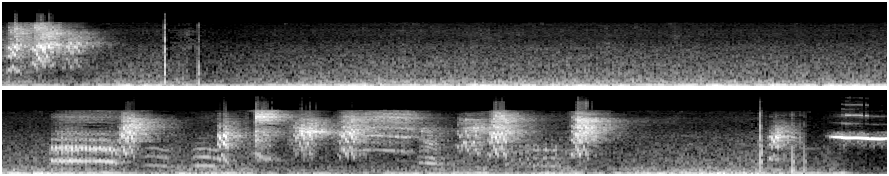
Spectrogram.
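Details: Male and female Brahminy starlings together in Kuwait: a harsh squawk, then a long quiet gap with faint background hiss, followed by bursts of scratchy, grating chatter and a final short whistle.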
